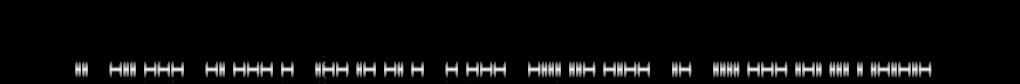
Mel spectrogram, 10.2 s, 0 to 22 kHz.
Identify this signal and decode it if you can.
Morse code, heard as a keyed tone, about 34 wpm, 700 Hz. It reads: I DO NOT WANT TO BUY A HORSE.
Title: Sentences from Top 1000 Words - Review Part 4 - 35wpm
